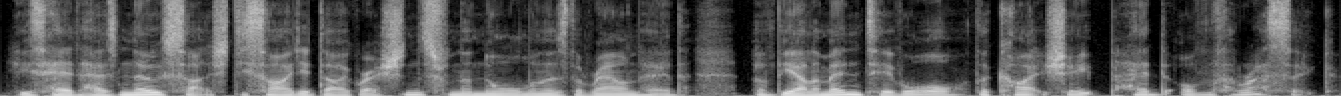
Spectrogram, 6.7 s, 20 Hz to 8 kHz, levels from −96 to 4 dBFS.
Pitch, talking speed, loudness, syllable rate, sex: 135 Hz, 225 wpm, -17 LUFS, 6.0 syllables/s, male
